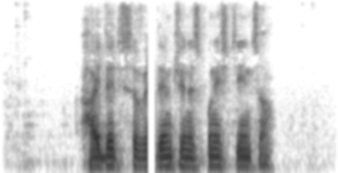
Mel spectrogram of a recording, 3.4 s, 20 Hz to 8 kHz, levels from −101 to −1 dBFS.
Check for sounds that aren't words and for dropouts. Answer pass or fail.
fail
